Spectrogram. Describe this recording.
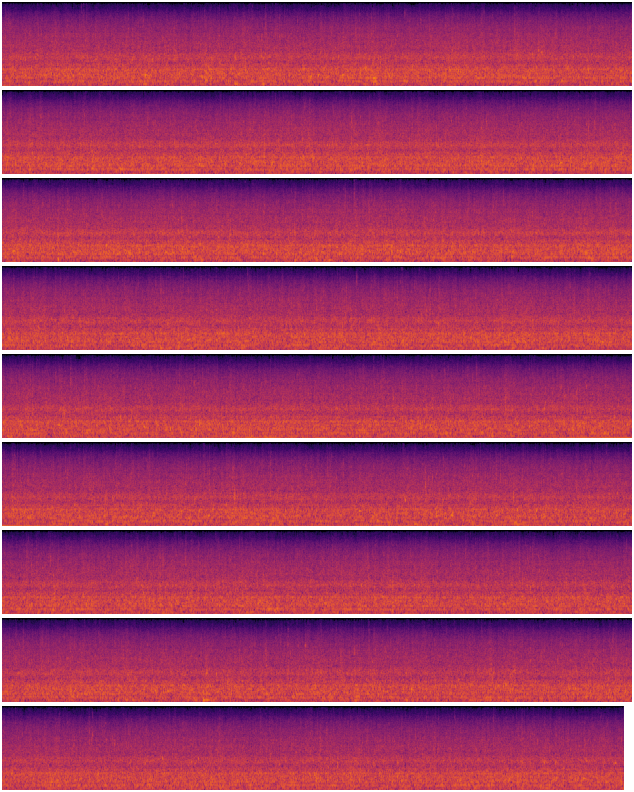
Mill race ... Caudwell Mill ... Rowsley ... lavalier mics clipped to clothes pegs ... fastened to sandwich box ...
